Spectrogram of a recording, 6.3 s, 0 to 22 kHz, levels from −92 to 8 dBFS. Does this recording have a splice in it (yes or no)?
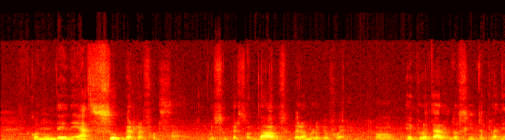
yes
